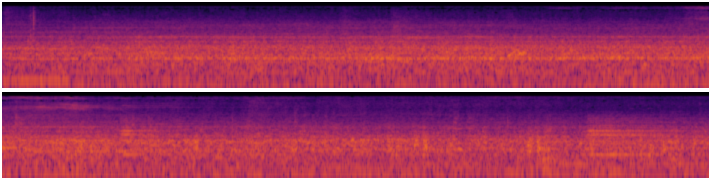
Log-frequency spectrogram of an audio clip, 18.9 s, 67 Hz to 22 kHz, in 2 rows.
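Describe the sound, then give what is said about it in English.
A steady, loud roar of a train rumbling through the Seikan Tunnel, about 53 kilometers long, with continuous low-frequency droning and faint rhythmic rattling of the carriages throughout, no voices present. “Here we go, entering the Seikan Tunnel.”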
